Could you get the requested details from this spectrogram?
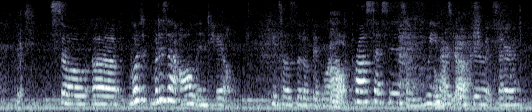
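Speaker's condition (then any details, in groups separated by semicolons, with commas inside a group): No condition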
